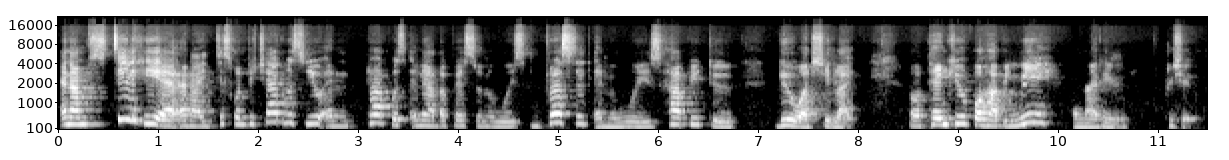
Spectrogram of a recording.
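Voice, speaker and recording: A woman's voice: mid-range voice, lively intonation, moderate pace. A woman nurse from South Sudan introducing herself with enthusiasm on a video call from home late at night.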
